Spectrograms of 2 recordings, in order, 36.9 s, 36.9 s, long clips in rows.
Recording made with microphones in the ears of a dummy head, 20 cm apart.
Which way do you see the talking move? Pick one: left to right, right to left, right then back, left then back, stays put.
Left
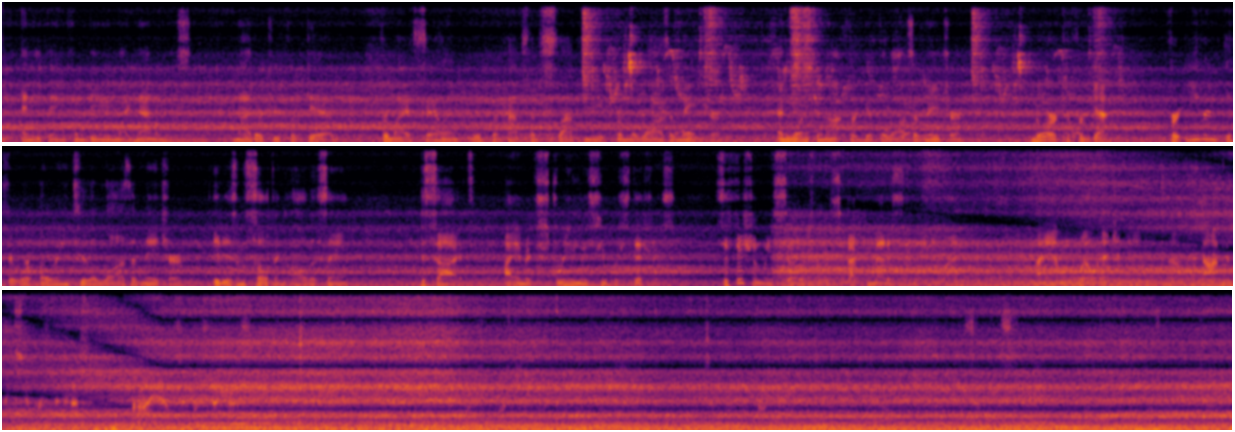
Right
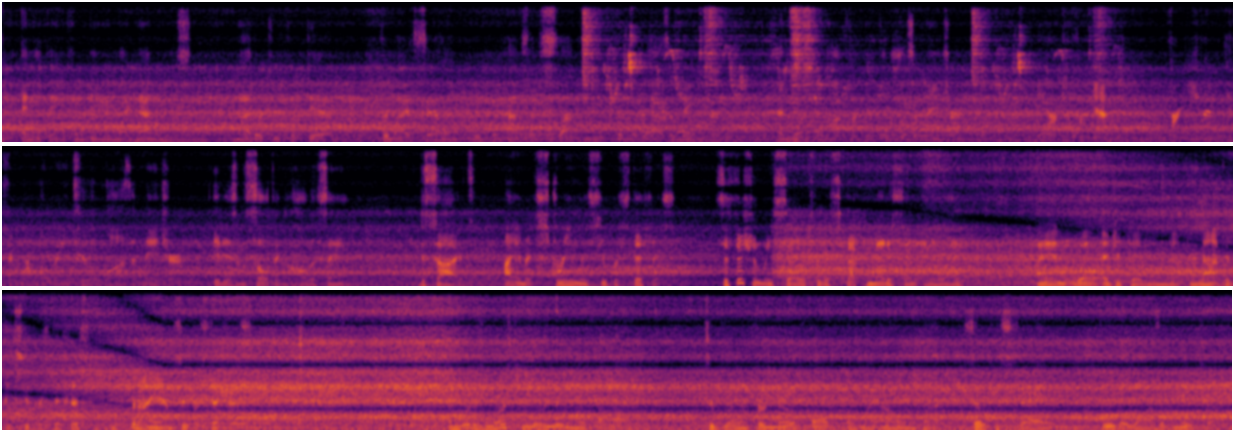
left to right.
